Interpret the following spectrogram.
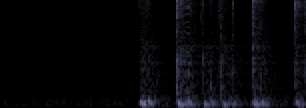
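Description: Computer keyboard being typed: a quiet first second, then a quick run of about half a dozen keystrokes from about a second in.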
